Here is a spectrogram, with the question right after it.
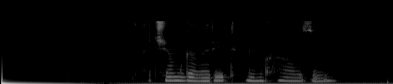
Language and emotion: Russian, neutral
